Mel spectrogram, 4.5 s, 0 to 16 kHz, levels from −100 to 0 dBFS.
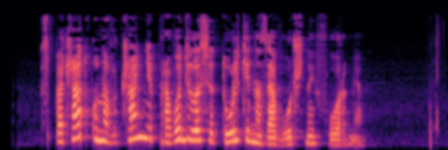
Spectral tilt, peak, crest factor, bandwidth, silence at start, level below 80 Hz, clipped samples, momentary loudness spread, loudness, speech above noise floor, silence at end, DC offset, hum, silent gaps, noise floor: -4 dB/octave; -2 dBFS; 20 dB; 11.5 kHz; 0.4 s; -76 dBFS; under 0.1%; 11 LU; -21 LUFS; 48 dB; 0.9 s; under 0.1%; none; none; -70 dBFS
